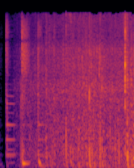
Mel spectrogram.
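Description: Steady rain falling on a tent's fabric fly, an even hiss with scattered single drops ticking, one sharp tick near the end.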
